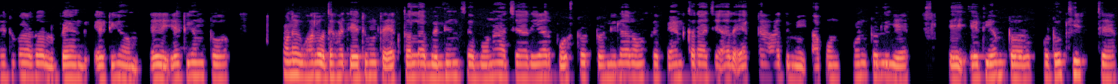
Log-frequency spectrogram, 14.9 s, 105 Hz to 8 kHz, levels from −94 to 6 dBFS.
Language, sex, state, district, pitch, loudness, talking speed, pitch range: Bengali, male, West Bengal, Jhargram, 150 Hz, -24 LUFS, 150 wpm, 145-155 Hz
